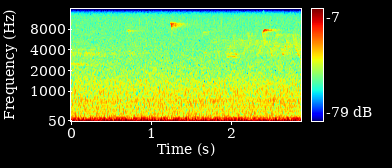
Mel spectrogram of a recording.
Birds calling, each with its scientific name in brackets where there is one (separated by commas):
unidentified bird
